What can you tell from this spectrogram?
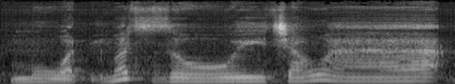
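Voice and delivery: slow, drawn-out goodbye from the bird-grandmother; a sad faraway farewell, stretched out; bird's farewell voice. A narrator's reading. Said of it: "chỉ có tiếng chim trả lời".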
